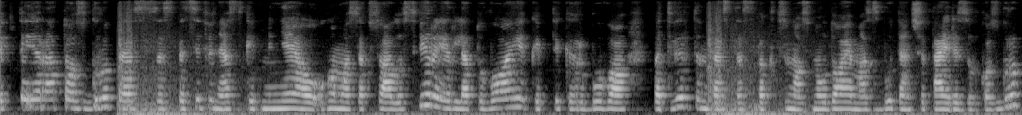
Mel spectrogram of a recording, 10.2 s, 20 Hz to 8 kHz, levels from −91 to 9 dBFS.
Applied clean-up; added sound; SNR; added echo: none; Explosion; 14 dB; reverberation time 0.2 s.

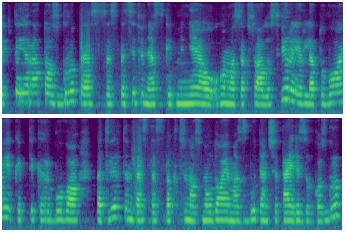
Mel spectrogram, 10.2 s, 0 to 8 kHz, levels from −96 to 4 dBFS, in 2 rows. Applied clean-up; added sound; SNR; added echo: neural separator model SepFormer DNS4.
